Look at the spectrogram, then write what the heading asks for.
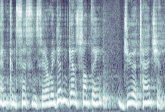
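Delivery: ordinary delivery, nothing marked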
